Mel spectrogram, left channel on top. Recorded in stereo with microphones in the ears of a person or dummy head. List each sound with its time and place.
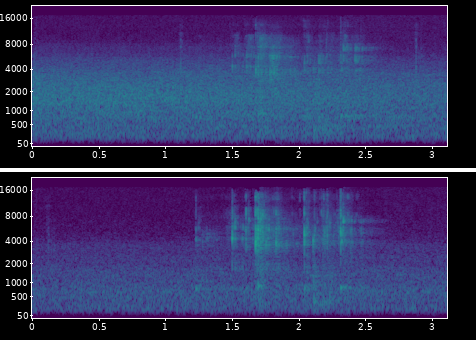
1.2 s chewing: 50° right (ahead or behind), 8.5 m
